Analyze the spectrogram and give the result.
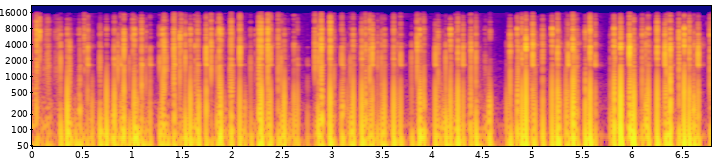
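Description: Long nails rapidly tap and scratch the glazed front of a small, hollow, painted ceramic pumpkin ornament held in both hands. Dense bursts of short, dry, clicky taps mix with scratchy rasps, each with a low hollow knock and bright ticks that stop almost at once.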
